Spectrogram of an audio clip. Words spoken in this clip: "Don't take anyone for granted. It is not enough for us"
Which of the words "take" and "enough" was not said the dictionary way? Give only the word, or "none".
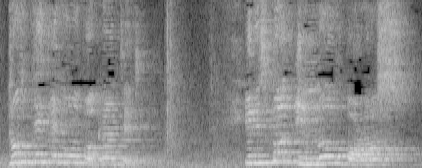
enough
